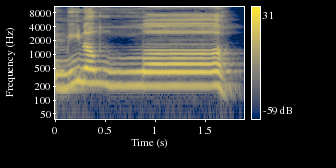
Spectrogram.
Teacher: ہا کے اوپر وقف کریں گے تو ہا کے جو زیر اسے ہم جزم سے بدلیں گے تو پڑھیں گے من اللہ، اور یہاں تنوین کا ادغام ہوگا اور گننا بھی ہوگا، ٹھیک ہے.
